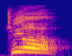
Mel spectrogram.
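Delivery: 높고 크게 주님을 외침; 기도회에서 부르짖듯 크게; 부르짖는 기도. Acted. 부르짖어 기도하는 시늉. (과장된 통성기도 흉내)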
